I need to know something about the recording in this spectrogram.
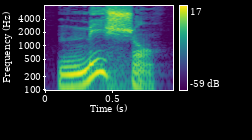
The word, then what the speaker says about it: méchant: Méchant. Final T not pronounced. Then C-H, ch, chant, méchant.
